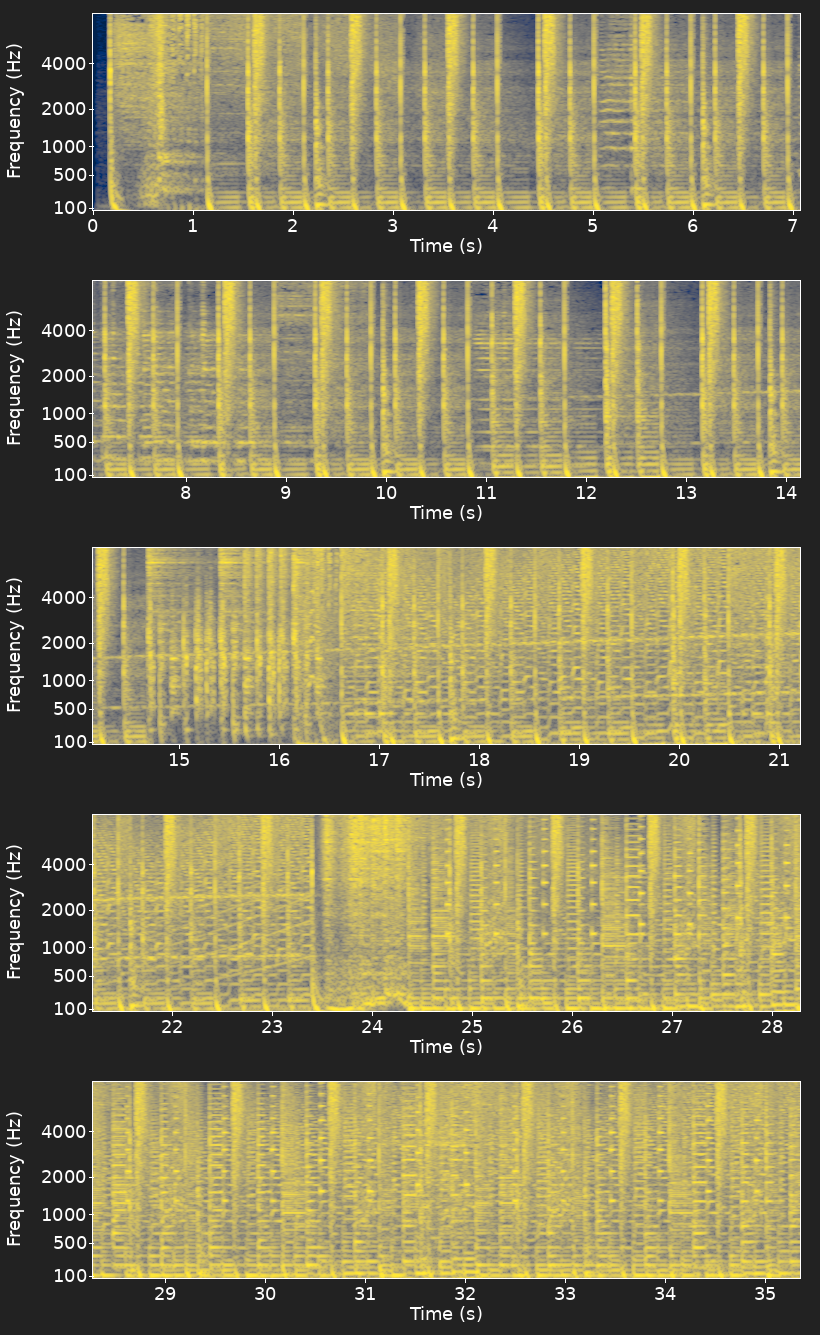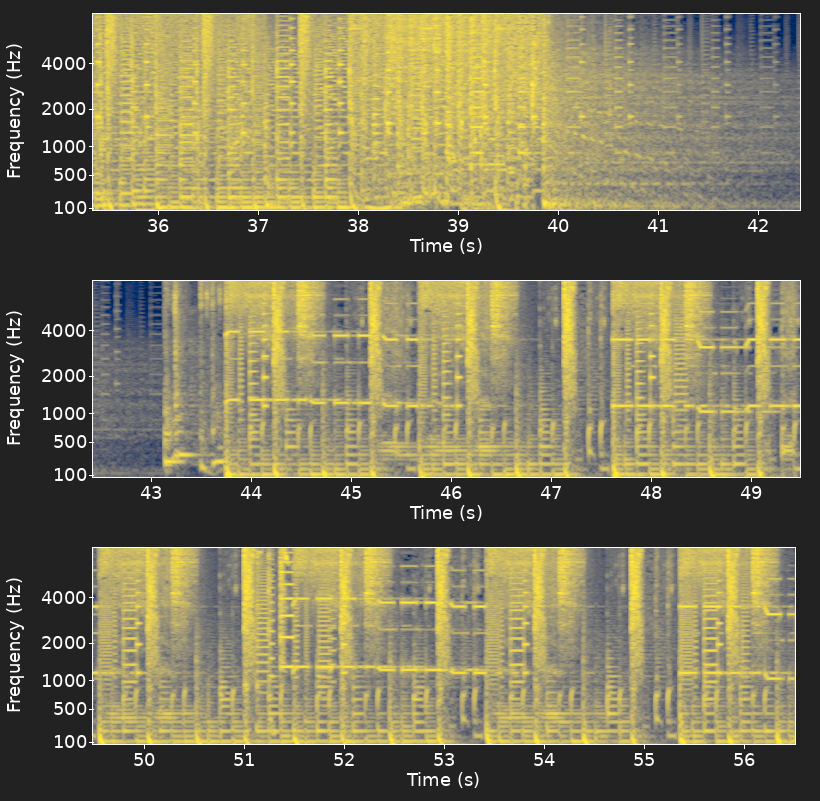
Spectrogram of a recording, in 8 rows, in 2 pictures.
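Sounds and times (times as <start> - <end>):
fight background music: 0.1 - 56.4.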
